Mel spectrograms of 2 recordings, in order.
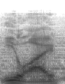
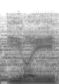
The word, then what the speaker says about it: Ely: for the longest times I called the city Eli. It's spelled E L Y. And I was watching the local weather up there and they pronounced it Elely.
